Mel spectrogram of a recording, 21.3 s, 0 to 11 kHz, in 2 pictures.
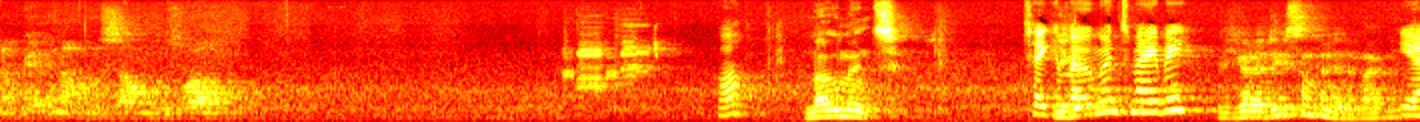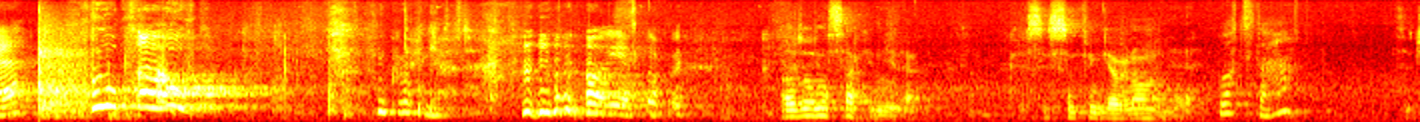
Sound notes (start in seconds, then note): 11.4 bangs and exclaiming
